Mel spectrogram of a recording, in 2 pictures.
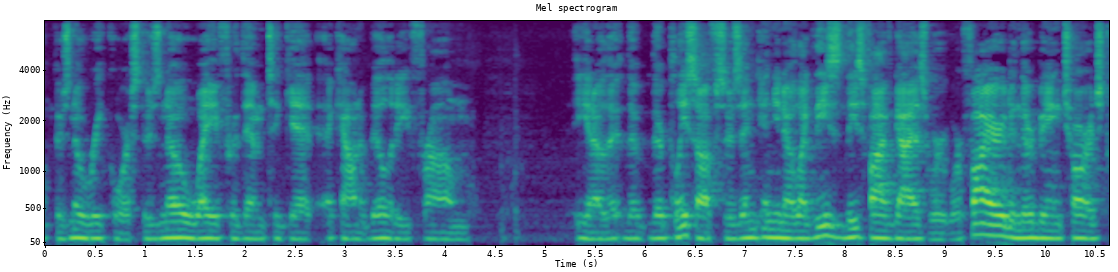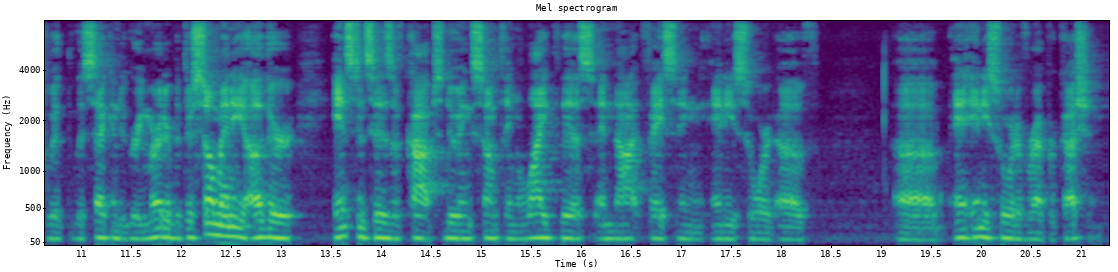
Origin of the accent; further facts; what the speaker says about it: Memphis area, Tennessee, United States; I'm from Memphis area. I don't like to say I'm from Memphis because I'm from a town outside and people get real touchy about it, but I'm from Memphis area.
